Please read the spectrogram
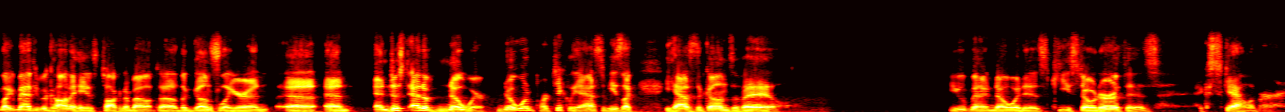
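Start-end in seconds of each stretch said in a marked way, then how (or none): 6.6-12.8 put-on deadpan, awkward delivery. Retelling a movie line given out of nowhere: deadpan Matthew McConaughey impression. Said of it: "it's done in such deadpan, like, uh, awkwardness".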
